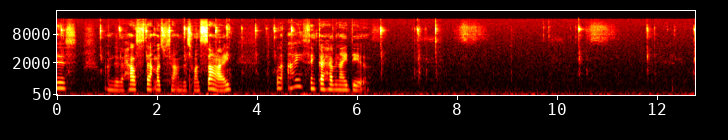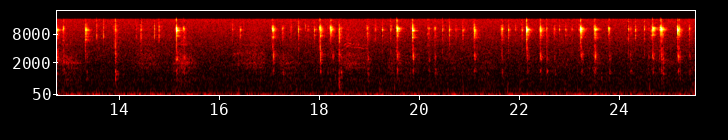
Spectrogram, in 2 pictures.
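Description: Blocks in a game are chopped with soft, repeated clicks.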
